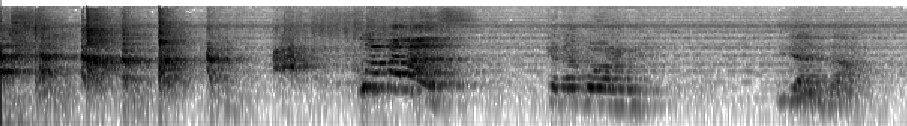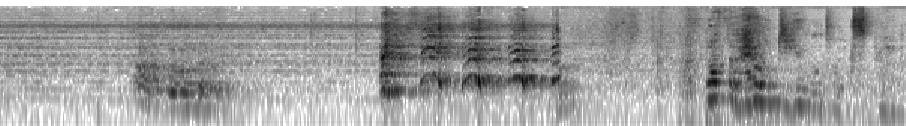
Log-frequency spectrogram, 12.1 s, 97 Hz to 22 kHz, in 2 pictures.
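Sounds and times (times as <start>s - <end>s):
woman laughing loudly: 0.0s - 2.2s, 8.6s - 9.8s.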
